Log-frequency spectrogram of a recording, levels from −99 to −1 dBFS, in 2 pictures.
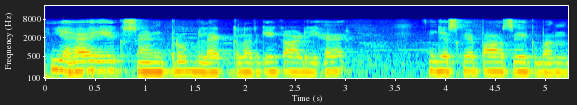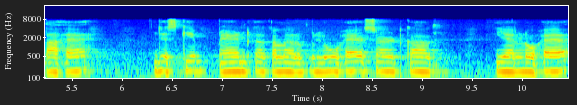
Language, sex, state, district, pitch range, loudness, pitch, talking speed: Hindi, male, Uttar Pradesh, Jalaun, 155-165 Hz, -34 LUFS, 160 Hz, 130 wpm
